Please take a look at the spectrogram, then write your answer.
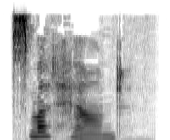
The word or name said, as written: smuthound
